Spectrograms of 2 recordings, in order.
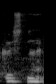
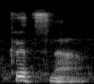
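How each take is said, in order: First: The middle consonant sounds like 'sh'. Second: The middle consonants sound like 'ts'. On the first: The speaker calls it wrong. "It is not Krishna" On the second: The speaker calls it right. "it is Kritsna"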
